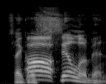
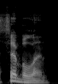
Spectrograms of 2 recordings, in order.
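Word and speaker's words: psilocybin: that okay psycho sullivan okay syllabin not sibilan say it real time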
